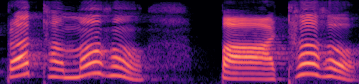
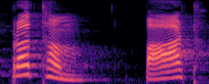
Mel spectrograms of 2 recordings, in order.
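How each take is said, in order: First: Each word ends with a breathy 'ha' echo. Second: The words end without any breathy h-sound. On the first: This is the Sanskrit reading with visarga. "विसर्ग लगाते हैं तो हम संस्कृत में इनका उच्चारण करेंगे" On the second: This is the Hindi reading. "जैसे हिंदी में हम पढ़ते हैं"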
